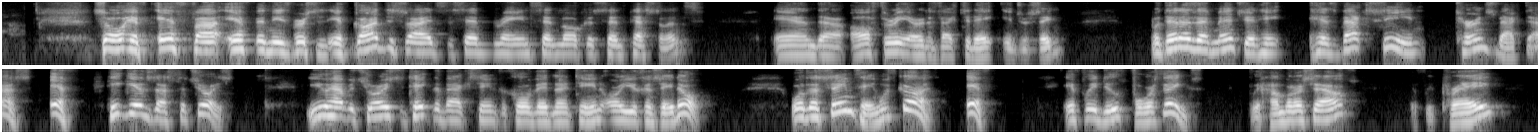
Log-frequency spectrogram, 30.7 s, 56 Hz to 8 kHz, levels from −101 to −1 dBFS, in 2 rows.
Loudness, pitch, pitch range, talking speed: -18 LUFS, 170 Hz, 145-215 Hz, 155 wpm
